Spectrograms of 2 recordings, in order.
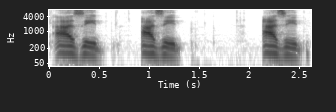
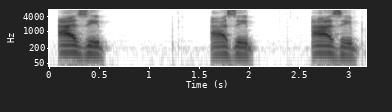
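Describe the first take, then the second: First: The word ends with a clear t sound. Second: The word ends with a p sound. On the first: "Luke doesn't actually say" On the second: "the t sound becomes a p sound"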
